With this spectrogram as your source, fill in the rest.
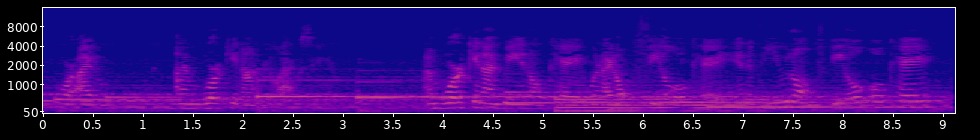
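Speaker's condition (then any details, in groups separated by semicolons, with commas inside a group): No condition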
